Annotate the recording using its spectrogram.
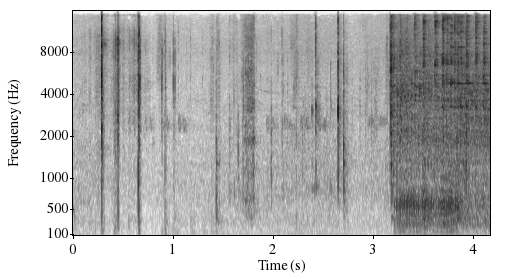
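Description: A few sharp clicks of the Stihl BG 86 leaf blower being handled, then its two-stroke engine comes in suddenly about three seconds in and runs loud and steady on its newly fitted carburetor.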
